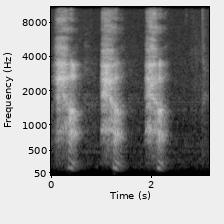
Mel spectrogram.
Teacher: Se pronuncia más fuerte. Es una de las guturales típicas de las lenguas semíticas. Típicas. Y se pronuncia bien atrás en la garganta. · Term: Het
